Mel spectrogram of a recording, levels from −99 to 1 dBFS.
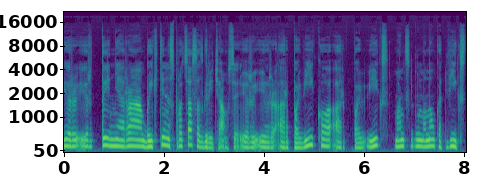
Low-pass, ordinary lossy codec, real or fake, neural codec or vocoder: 19.8 kHz; MP3, 96 kbps; real; none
